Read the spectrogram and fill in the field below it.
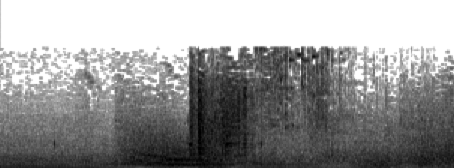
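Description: Car tyres screech as the car brakes into a turn.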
